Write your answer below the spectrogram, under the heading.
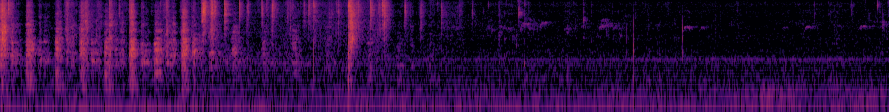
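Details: Field-line Labrador Retriever around a mating: rhythmic panting breaths roughly every half second for the first five seconds, then fading to quiet breathing over a steady low hum.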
